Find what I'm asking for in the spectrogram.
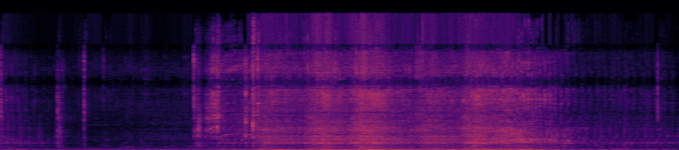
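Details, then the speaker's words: Bajaj Discover after the faulty self-starter was replaced (before: only a tak-tak sound, no start): starter turns the engine over and it builds to a steady running rumble. Normal electric start. "और अब देखिए, यह शुरू हो गया, है ना?"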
